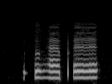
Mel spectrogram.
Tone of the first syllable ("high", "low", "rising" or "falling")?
high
